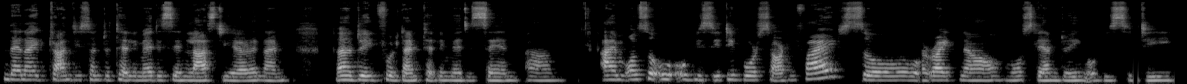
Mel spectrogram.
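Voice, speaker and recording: This is a middle-aged woman with a Nepali accent. Her voice sits at an average pitch for a woman. She talks in a casual, conversational way, as a physician answering an interviewer's questions. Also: steady tone, moderate pace, a bit bright, rough recording. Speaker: guest, physician.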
